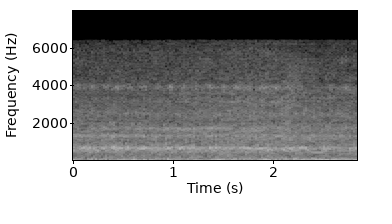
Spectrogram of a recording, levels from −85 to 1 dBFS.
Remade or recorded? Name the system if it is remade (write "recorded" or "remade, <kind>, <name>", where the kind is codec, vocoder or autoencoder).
remade, vocoder, Vocos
